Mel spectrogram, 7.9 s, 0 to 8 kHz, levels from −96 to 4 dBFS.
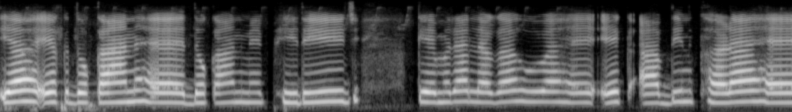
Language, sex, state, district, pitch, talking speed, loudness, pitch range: Hindi, female, Jharkhand, Palamu, 265 Hz, 115 wpm, -17 LUFS, 260-280 Hz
